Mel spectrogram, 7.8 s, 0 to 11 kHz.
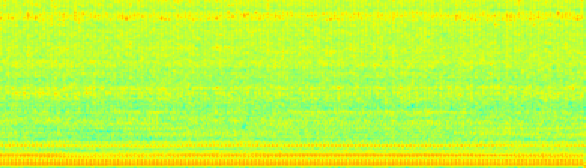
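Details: WW2 generator petrol engine after rebuild, first start on original piston with about quarter choke, petrol tap leaking. Steady even low thrum about two beats a second, no knocks or stumbles, not smoking even warm; normal idle.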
